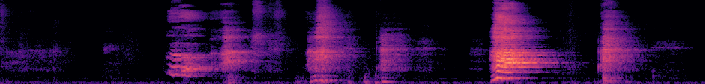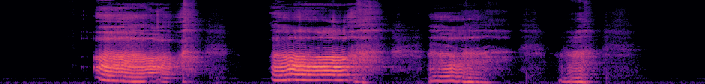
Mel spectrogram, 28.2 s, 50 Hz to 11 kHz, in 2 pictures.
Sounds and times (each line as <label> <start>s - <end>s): Breathing 4.4s - 9.8s
Breathing 12.0s - 13.8s
Breathing 17.7s - 18.8s
Breathing 21.3s - 22.7s
Breathing 23.5s - 27.0s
